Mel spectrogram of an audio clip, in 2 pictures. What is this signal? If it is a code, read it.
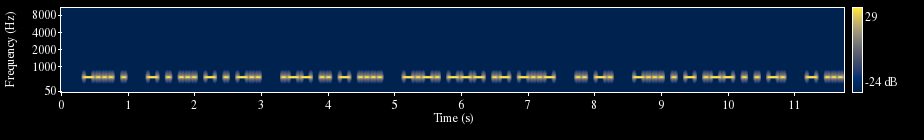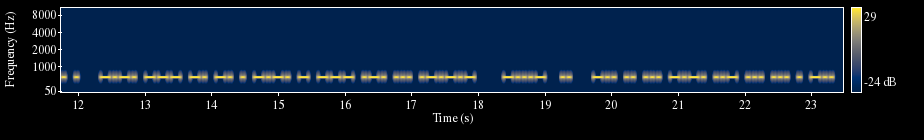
Morse code, heard as a keyed tone, about 25 wpm, 600 Hz. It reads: BE TESTED WITH COAX IN BETWEEN THE CONNECTORS. <BT> I DISCUSSED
